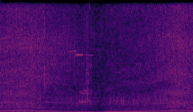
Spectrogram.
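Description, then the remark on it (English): The engine of an unmarked NC State Taurus patrol car revs steadily, its pitch dipping and then climbing again as it idles and accelerates, fairly loud with no voices. “We have a NC State unmarked Taurus patrol car with created out of a Blaine County one.”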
